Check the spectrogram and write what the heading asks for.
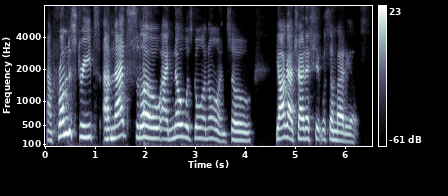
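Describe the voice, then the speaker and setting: Her voice mid-range and unhurried, a woman in her fifties who makes records speaks as an interview guest in a casual, candid chat, blunt, streetwise and animated, with lots of swearing.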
